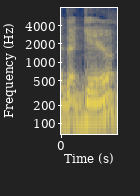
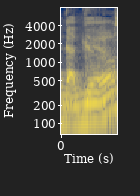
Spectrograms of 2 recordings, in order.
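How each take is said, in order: First: It ends with a hard 'guerre' sound. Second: It ends with a hard 'gueur' sound. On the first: "ce n'est pas gaguerre" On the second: "ce n'est pas gagueur"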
